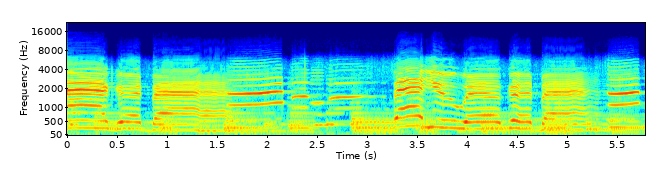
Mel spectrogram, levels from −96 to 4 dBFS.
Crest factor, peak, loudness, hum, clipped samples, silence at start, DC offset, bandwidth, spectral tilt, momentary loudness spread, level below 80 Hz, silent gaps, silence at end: 14 dB; -2 dBFS; -16 LUFS; none; under 0.1%; 0 s; under 0.1%; 9.2 kHz; -5 dB/octave; 10 LU; -48 dBFS; none; 0 s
